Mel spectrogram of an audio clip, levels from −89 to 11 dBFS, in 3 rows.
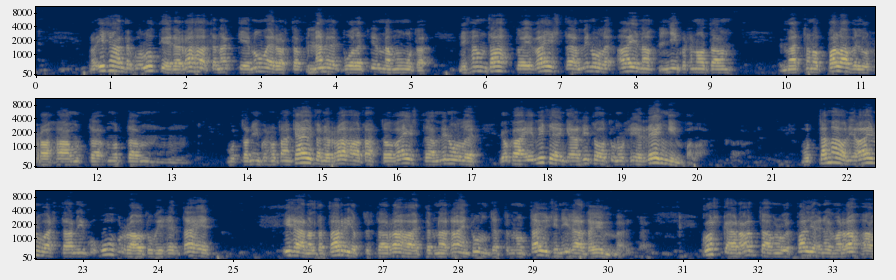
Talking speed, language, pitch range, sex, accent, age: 125 wpm, Finnish, 150-205 Hz, male, native, 60-79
